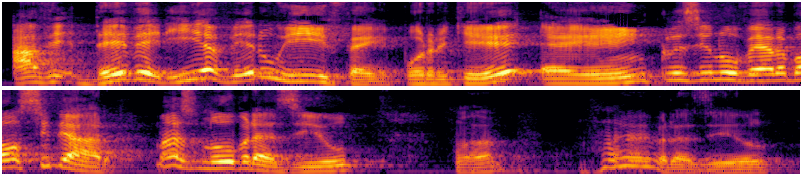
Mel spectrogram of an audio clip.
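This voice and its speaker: A man's voice: on the high side, sing-song, takes it slowly, fairly bright tone. A man with a Brazilian Portuguese accent, teaching grammar in a live lesson, reading out viewers' questions and restating rules with emphasis. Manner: explains patiently, reads viewers' questions, repeats rules emphatically.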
